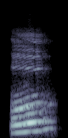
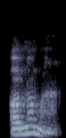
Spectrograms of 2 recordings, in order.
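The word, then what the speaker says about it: ὄνομα: Now this word, the English equivalent is O-N-O-M-A, onoma, onoma.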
